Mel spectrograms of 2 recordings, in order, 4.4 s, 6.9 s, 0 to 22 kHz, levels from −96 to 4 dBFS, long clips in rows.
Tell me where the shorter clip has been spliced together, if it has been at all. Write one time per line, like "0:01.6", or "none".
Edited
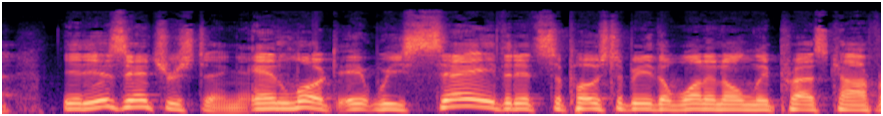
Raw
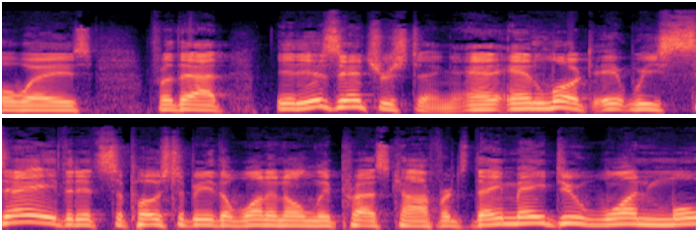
0:01.2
